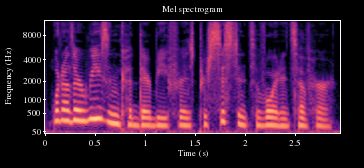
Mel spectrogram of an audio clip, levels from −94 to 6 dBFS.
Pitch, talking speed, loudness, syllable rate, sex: 220 Hz, 245 wpm, -16 LUFS, 7.2 syllables/s, female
